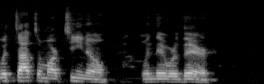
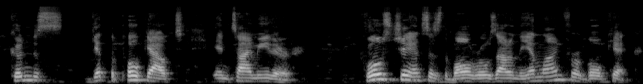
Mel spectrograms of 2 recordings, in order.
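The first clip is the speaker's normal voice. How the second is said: ordinary delivery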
